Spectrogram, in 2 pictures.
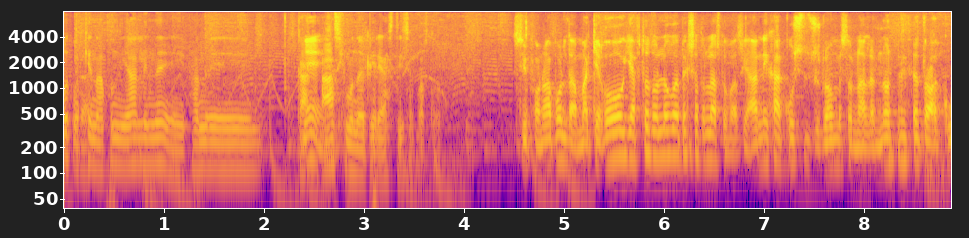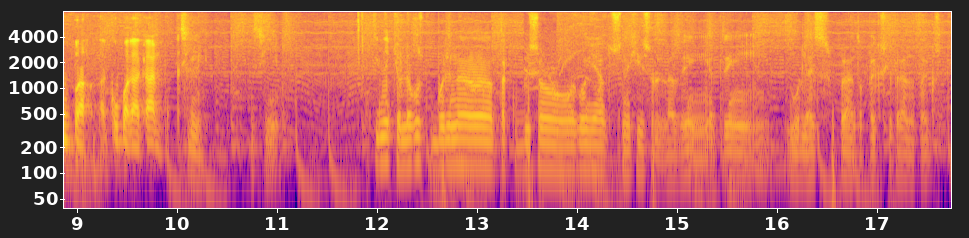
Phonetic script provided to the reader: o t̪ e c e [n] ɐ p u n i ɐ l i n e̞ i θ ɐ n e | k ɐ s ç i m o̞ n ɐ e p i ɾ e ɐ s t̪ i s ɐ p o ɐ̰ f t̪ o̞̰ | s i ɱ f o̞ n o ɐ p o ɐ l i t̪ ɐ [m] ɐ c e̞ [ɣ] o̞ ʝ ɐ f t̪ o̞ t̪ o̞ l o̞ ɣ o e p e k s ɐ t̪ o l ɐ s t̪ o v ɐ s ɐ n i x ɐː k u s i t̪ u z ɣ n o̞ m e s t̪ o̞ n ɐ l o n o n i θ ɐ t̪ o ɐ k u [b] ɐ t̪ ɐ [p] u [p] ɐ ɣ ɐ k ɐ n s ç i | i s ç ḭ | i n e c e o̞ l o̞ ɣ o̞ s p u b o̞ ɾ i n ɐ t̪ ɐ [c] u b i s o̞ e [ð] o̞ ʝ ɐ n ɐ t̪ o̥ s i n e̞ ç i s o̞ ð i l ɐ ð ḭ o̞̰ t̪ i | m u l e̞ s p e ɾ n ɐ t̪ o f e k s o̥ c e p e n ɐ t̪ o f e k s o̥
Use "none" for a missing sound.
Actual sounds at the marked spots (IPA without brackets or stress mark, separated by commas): n, m, ɣ, b, k, b, k, ɣ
